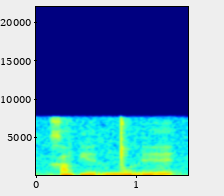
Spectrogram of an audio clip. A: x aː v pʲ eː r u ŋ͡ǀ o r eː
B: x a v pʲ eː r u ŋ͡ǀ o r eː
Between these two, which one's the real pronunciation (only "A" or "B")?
B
